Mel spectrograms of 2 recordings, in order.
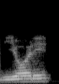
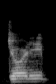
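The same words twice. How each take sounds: First: The name is pronounced the Dutch way. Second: The name is pronounced the English way. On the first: This is how the name's own people say it. "we just pronounced it Jordi" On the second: This is how people in England say it. "if you get to England, they say like Jordi"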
